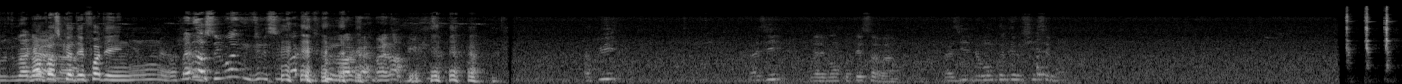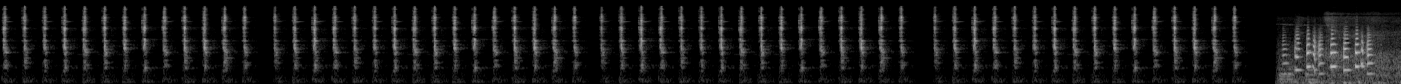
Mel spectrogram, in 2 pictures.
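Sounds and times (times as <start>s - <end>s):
faint background hiss: 0.2s - 13.4s
clock-like ticking: 13.4s - 26.6s.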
